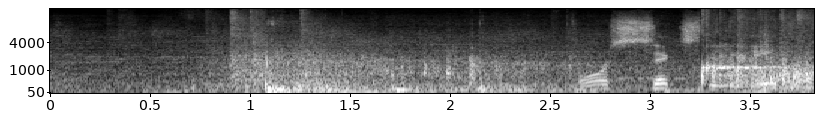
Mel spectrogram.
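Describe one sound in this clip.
A bowling ball rolls down a lane with a low rumble.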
